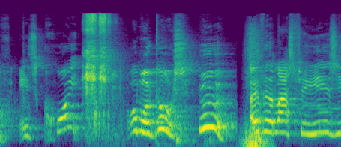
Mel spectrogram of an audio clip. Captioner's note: steam hissing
